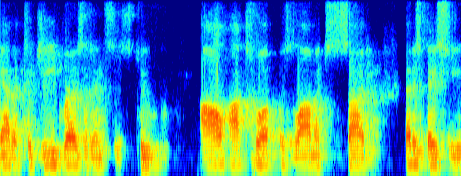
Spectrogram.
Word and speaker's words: Al-Aqsa: Yes, if I may, before I vote, I just wanted to say that the pronunciation is Al-Aqsa Islamic Society. I know this because my graduate from college, I was at the school.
